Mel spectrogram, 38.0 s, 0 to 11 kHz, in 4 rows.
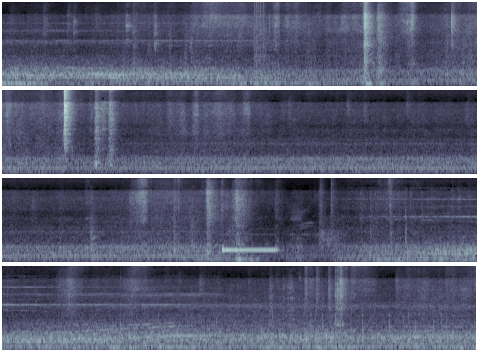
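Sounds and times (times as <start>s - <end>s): tram equipment hum: 0.0s - 37.9s
tram motor whine: 0.0s - 37.9s
door warning tone: 23.4s - 24.6s.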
